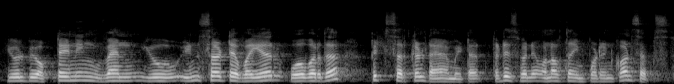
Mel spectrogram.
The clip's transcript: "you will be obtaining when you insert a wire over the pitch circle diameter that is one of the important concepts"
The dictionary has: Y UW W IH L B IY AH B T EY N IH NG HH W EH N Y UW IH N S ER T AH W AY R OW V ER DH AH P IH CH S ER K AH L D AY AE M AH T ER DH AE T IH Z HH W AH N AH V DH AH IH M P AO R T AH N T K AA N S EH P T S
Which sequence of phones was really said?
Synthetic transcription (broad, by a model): Y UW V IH L B IY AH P T EY N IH NG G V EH N Y UW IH N S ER T AH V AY R OW V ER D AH P IH CH S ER K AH L D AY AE M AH T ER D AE T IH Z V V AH N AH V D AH IH M P AO R T AH N T K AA N S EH P T S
